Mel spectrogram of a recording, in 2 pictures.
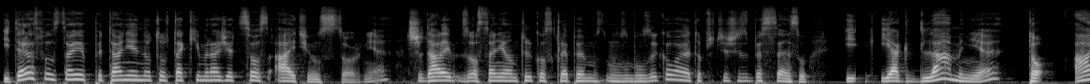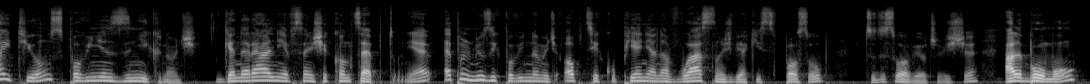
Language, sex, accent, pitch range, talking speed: Polish, male, native, 125-160 Hz, 155 wpm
